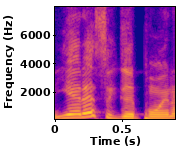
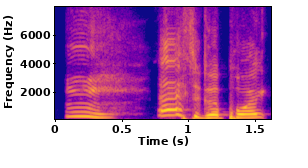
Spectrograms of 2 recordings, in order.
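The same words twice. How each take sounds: First: Said in the usual way. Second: Words stretched through a yawn. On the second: Real, not acted. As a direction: say it mid-yawn, slowly. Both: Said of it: "Excuse me for the yawn".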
